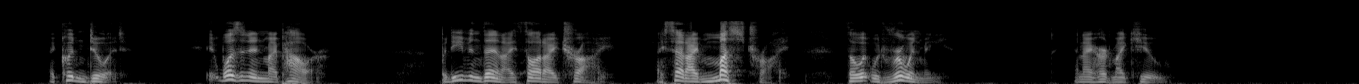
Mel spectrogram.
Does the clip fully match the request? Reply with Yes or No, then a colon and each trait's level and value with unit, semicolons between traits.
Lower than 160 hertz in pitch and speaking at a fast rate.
No: low, 135 Hz; slow, 135 wpm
